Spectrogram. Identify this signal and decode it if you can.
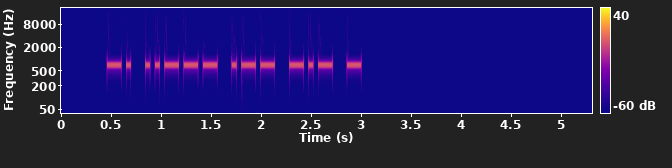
Morse code, heard as a keyed tone, about 25 wpm, 700 Hz. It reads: N2WKT
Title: USA Call Signs - 5 Characters - Repeated 3x - 25wpm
